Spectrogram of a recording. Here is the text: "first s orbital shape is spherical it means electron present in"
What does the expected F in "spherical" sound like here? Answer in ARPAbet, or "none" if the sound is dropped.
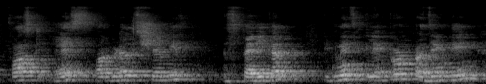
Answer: P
